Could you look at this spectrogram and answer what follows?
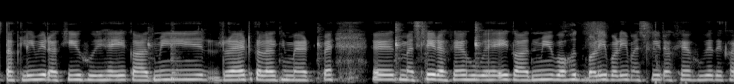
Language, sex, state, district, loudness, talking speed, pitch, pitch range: Hindi, female, Maharashtra, Nagpur, -18 LUFS, 205 wpm, 210 Hz, 205-220 Hz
